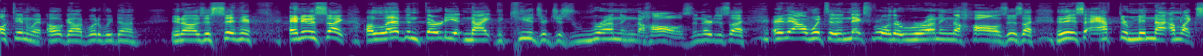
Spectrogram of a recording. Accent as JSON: {"language": "English", "country": "United States", "said": "Because I'm American, I define it."}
